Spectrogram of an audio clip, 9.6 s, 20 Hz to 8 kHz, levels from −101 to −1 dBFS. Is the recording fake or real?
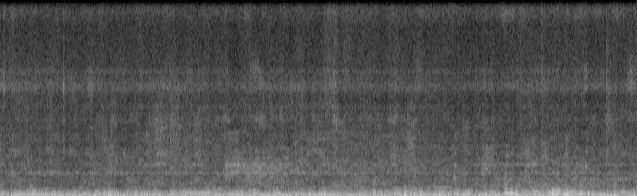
fake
